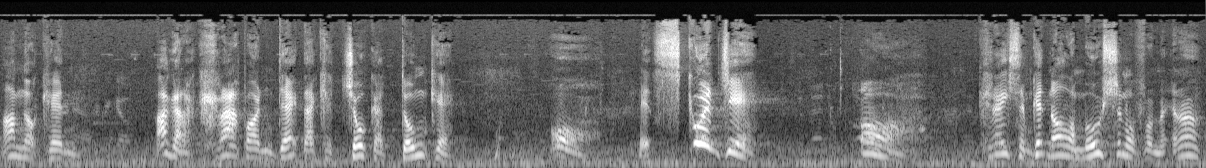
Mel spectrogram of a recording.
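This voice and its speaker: A huge, crude Scottish henchman, booms out demands in a thick, gravelly brogue. His voice sits high and swings wildly. There is a faint hum of noise behind him. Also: expressive, slow, long pauses, long reverb tail, full character voice. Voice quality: thick brogue, bellowing and lip-smacking.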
